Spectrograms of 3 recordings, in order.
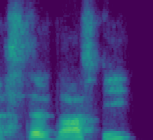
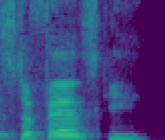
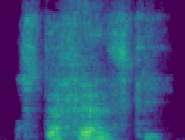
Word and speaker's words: Stefanski: Uh Stephski and then like Kevin Stefansky. Stefanski.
